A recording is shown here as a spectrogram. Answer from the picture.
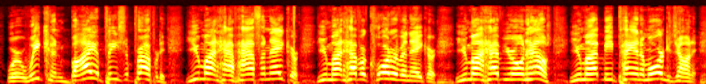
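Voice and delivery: high, loud preacher's list, driven hard; full-voiced pulpit crescendo; impassioned preaching. Real, not acted.

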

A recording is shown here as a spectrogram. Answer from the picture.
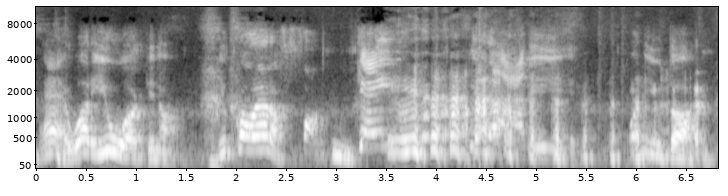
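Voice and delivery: hammed-up, drawn-out New York ribbing; New York accent. Teasing Bob about his game, hammed-up New York accent. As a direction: razz a coworker in broad, high-pitched New York. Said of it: "I'd start doing my New York accent".

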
